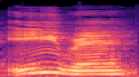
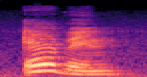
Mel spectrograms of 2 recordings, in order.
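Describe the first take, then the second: First: The name sounds like the word 'even'. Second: The name sounds like the name 'Evan'. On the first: The speaker calls it wrong. "I was pronouncing it wrong. Been saying even" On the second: The speaker calls it right. "they actually said it was pronounced Evan"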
